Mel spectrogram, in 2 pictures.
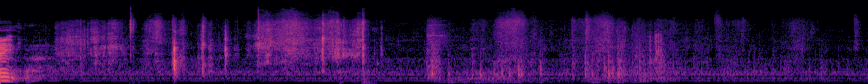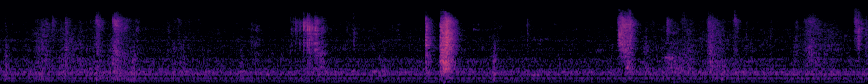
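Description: Hands handling power-supply parts and a plastic insulating sheet on a workbench: irregular rustling and sharp clicks, busiest in the first several seconds, then a few isolated clicks, over a faint steady electrical hum.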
